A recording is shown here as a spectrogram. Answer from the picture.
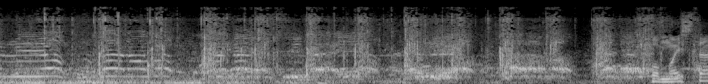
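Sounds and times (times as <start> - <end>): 
protest crowd chanting for freedom: 0.0 - 7.0.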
